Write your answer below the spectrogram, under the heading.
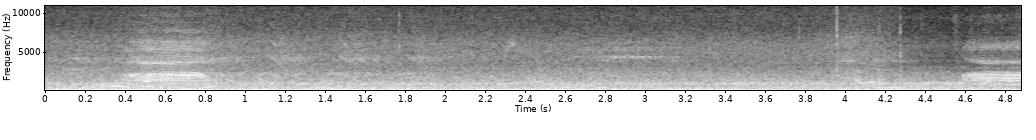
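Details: Young crow begging from another youngster: two harsh, nasal, buzzy calls with stacked harmonics, one early and one closing the recording, separated by a pause, over a constant low rumble like wind or distant traffic.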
